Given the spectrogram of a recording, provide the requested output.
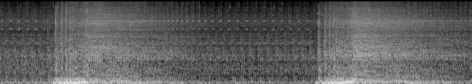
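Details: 2013 Honda CBR250R ABS, 6 months old, 2,500 km, oil recently changed to Honda synthetic. Weird thin metallic rattle from the engine or gearbox, present even at idle and riding over each of two throttle blips. Service center can't find the cause.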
